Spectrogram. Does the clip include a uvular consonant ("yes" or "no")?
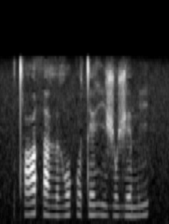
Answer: no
